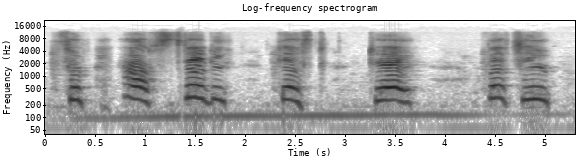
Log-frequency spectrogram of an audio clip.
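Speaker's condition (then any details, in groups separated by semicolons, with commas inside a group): Cerebral palsy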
